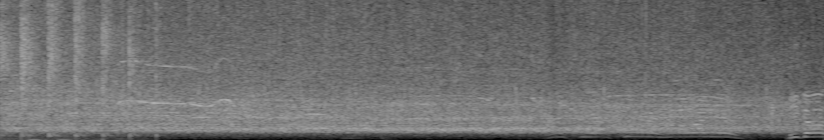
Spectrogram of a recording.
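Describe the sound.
A large crowd applauds loudly and steadily, a dense wash of clapping with scattered cheers, while a man's voice speaks over it near the end.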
